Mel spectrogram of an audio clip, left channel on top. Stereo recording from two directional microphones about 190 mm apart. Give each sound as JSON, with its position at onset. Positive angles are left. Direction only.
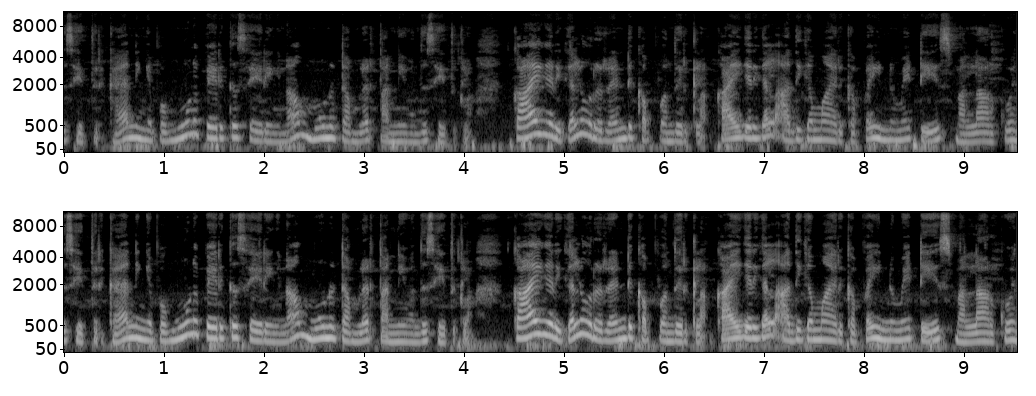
{"t": 0.0, "sound": "a woman's voice", "side_deg": -30}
